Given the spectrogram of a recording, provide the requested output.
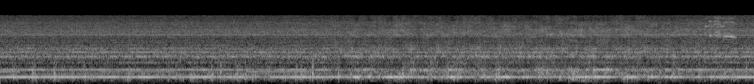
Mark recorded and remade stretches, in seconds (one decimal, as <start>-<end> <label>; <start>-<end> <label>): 0.0-3.3 recorded; 3.3-6.8 remade; 6.8-7.5 recorded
